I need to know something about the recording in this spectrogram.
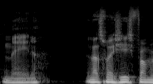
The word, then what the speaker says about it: Manor: I was calling it like manor, as in, like what Danny Dyer would call a house. Yeah. But apparently it's pronounced Maine.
